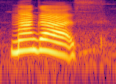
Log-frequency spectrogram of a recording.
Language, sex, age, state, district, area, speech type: Goan Konkani, female, 18-30, Goa, Quepem, rural, read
